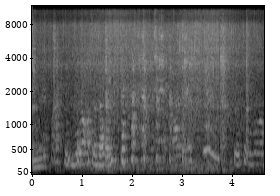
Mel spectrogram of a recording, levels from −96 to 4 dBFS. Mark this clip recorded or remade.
recorded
